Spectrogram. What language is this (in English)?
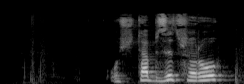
Abkhazian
